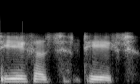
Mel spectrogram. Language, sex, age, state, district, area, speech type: Kashmiri, male, 18-30, Jammu and Kashmir, Baramulla, rural, conversation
